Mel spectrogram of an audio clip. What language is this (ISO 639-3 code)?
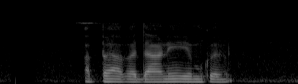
sin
